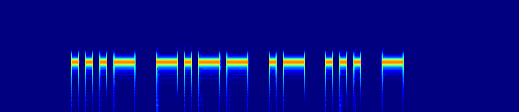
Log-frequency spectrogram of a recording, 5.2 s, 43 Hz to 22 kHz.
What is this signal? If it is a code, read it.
Morse code, heard as a keyed tone, about 17 wpm, 700 Hz. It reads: VYAST
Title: Code Groups - 5 Letters - 17wpm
